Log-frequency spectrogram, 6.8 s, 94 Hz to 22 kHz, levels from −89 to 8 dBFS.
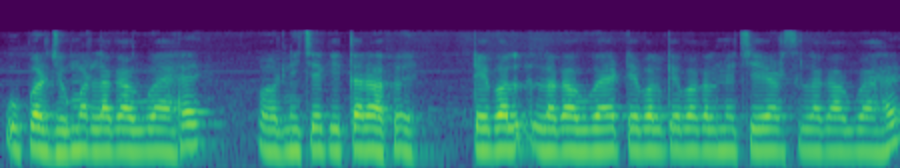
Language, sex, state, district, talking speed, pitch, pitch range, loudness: Hindi, male, Bihar, West Champaran, 185 wpm, 170 Hz, 170-175 Hz, -17 LUFS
